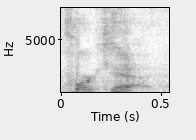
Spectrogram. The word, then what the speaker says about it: Phuket: it like poor oh it's pronounced poor cat but it's spelled I won't say I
